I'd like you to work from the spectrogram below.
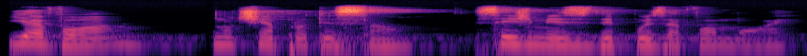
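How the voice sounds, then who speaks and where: A woman's voice: on the low side, fairly even intonation, moderate pace, darkish tone. A woman pastor telling a testimony in a sermon, acting out the voices in the quoted lines. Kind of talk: sermon storytelling. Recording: long hall reverb.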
